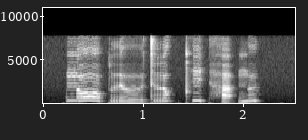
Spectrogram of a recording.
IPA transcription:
n ɔː˥˩ p r ɯː˨˩ t r o˦˥ k̚ pʰ i˥˩ ʔ h a˨˩ ʔ ŋ ɯ˥˩ k̚

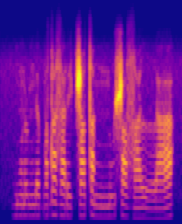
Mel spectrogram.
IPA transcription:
b ũ ɾ ə˞ ŋ ɛ b ɘ dˤ i z a ɾ e t͡ʃ i tˤ ɘ nː u ʃ ə˞ zˤ e lː a

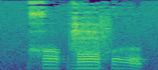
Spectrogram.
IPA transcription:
x ɔ bʱ æ f ʊː

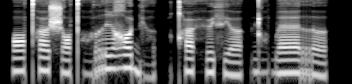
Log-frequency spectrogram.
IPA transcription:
ɔ˨ t̪ʰ œ˨ ʃ ɔ˨ t̪ʰ ɔ̤˨ r i˦ ʁ ʊ˦ bʲ ə̤˨ | qʰ y˨ h y˨ fʲ œ˨ | ɖ ɔ̤˨ b ɛː˨ r ə˨

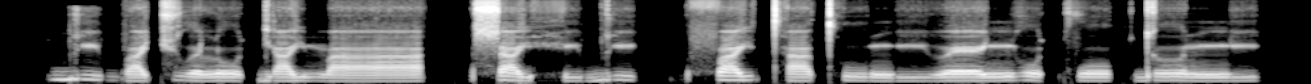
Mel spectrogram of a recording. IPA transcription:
b iː˥˨ b a˩˧ t͡ɕ u˧˩ ə̯ l oː˧˩ t̚ j a˧˥ j m aː˩˧ | s a˧˩ j h i˩ b i˥˨ k̚ | f a˧ j t̪ʰ a˩˧ t̪ʰ u˧˩ ŋ iː˩ ʋ ɛː˧ ɲ oː˥˨ t̚ f oː˧ k̚ d ɤː˥˨ n ɲ i˧˥ k̚

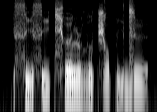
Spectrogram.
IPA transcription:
s i˧ s ḭ˨ t͡ɕʰ ɵ˦ l ɭ o̤˧ l t͡ʃ ɔ˨ p ḭ˨ d͡z ø˨

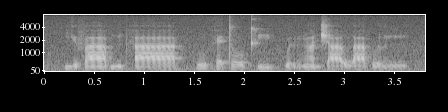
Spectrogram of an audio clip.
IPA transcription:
j ɪ˨ f aː˨ b ĩ˨ pʰ aː˨ | p u˦˨ h ɛ˨ t oː˨ kʼ iː˦ k͡p ʊ˨ r ŋ ã˦ d͡ʒ aː˨ w a˨ p ʊ˦ l ĩ˨

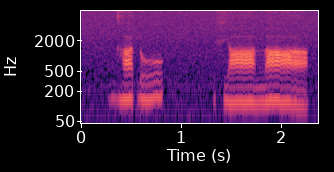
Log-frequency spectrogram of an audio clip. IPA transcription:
ɡʱ a ɗ u | f j aː n aː

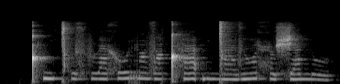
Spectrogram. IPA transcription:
ǃʰ ĩ ǀʰ ʊ z f ɹ a x o r ĩ zˤ a ǃʰ a ʔ i ŋ͡ǀ ã z õ ħ ʊ ʃ a n o

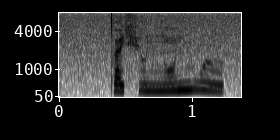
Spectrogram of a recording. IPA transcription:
t a ɕ o ɲ ũ ɲ β ɯ

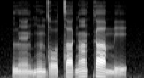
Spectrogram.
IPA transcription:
l ɛ̃˨ ɡ ũ˧ d ɔ˨ t a˧ ɡ ã˦ k a˦˨ m e˨

